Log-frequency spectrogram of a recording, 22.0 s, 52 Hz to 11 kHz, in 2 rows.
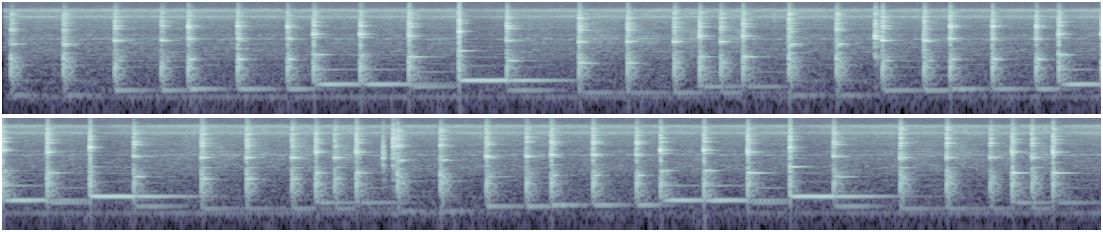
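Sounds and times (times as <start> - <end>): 
bouncy baritone marimba: 1.2 - 21.9.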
